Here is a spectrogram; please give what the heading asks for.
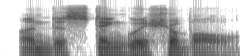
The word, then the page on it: Undistinguishable: American English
